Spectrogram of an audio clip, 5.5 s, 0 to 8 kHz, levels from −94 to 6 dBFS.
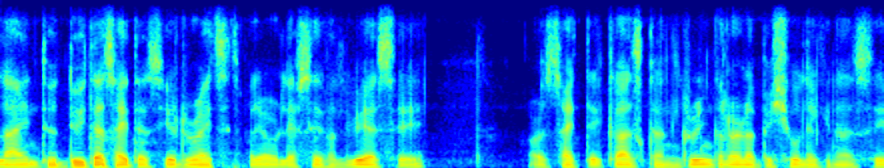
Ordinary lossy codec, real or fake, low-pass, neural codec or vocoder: Opus, 24 kbps; real; 7.2 kHz; none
